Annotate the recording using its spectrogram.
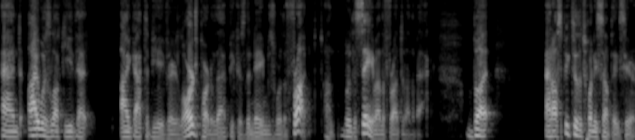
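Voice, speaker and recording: A man with a fairly low pitch and an American accent talks at a very fast pace, with very wide pitch swings, big swings in loudness, and long, frequent pauses. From New York. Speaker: business owner, risk advisor. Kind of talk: podcast interview.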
